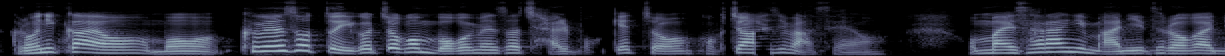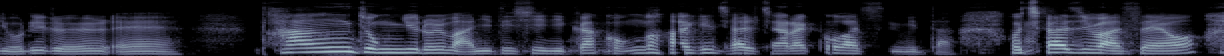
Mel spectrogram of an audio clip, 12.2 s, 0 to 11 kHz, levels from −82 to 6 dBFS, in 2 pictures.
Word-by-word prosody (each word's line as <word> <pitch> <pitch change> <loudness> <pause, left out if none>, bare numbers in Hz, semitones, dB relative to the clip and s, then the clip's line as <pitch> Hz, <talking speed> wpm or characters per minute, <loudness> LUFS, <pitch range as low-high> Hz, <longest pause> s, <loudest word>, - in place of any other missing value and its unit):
그러니까요. 185 -2 +3
뭐 145 0 -1
크면서 300 +3 +5
또 - - 0
이것저것 230 +7 +2
먹으면서 180 0 -1
잘 - - -6
먹겠죠. 155 -5 -6
걱정하지 205 +6 -2
마세요. 120 +2 -8 0.4
엄마의 185 +3 +2
사랑이 245 +2 +2
많이 160 +2 -1
들어간 165 -1 0
요리를 150 0 -4
예 135 -1 -6 0.4
탕 245 +4 +4
종류를 205 -4 +1
많이 155 -3 -1
드시니까 160 +1 -4
건강하게 190 +4 -3
잘 170 -1 -2
자랄 155 +1 0
것 180 - -6
같습니다. 130 -7 -6 0.3
걱정하지 200 +2 +3
마세요. 160 0 +1
175 Hz, 360 characters per minute, -23 LUFS, 150-205 Hz, 0.4 s, 크면서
